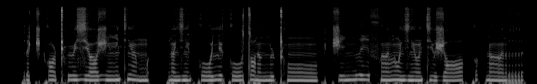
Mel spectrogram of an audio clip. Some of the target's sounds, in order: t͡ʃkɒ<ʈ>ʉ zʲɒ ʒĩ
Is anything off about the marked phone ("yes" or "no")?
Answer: yes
